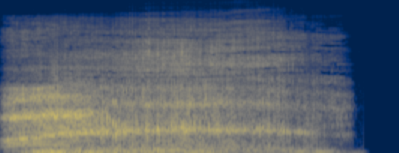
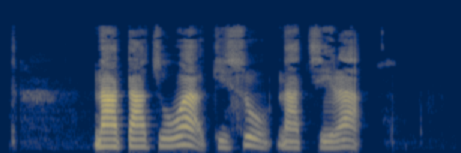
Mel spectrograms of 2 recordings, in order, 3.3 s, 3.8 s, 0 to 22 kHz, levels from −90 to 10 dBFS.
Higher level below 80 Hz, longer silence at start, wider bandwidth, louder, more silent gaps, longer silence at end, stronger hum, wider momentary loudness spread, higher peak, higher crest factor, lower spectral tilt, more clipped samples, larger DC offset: first, -28 dBFS vs -78 dBFS; second, 0 s vs 0.8 s; first, 16 kHz vs 11.5 kHz; first, -16 LUFS vs -22 LUFS; neither; second, 0.45 s vs 0.85 s; neither; first, 16 LU vs 13 LU; about the same, 0 dBFS vs -2 dBFS; second, 16 dB vs 24 dB; about the same, -4 dB/octave vs -3.5 dB/octave; neither; neither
